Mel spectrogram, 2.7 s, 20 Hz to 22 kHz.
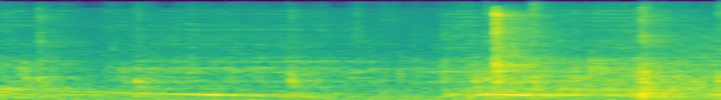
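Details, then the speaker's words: XF650 bicycle, wheel lifted and spun during pre-ride brake adjustment: freewheel ticks slowing while a faint scrape comes round each turn as the disc rotor rubs an off-center caliper, worse after tightening. "and it's rubbing a little bit more now which means so usually it gets it pretty close when you do that but you usually have to make a few more adjustments"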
